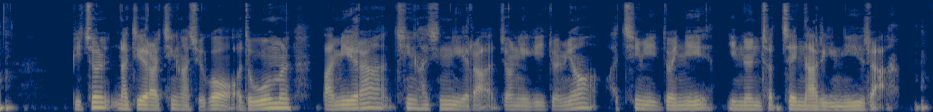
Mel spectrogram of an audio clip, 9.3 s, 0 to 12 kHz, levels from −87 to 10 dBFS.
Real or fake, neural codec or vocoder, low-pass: fake; vocoder, 44.1 kHz, 128 mel bands every 512 samples, BigVGAN v2; 10.8 kHz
